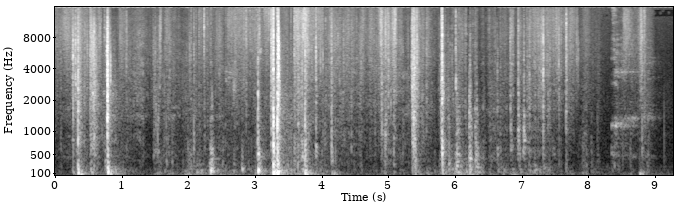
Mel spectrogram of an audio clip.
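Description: Papers rustle and thump.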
